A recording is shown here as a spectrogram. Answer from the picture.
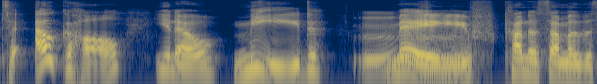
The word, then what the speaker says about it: Medb: She is Queen Maeve, and it's spelled a variety of different ways. So M-A-E-V-E or M-E-D-B is another way that it's spelled, but still pronounced Maeve.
